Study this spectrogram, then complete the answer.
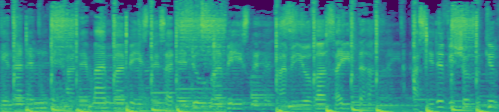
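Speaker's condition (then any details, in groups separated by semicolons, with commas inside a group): No condition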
